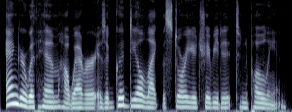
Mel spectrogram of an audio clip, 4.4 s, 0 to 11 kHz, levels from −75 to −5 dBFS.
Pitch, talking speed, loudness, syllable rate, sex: 155 Hz, 190 wpm, -18 LUFS, 5.5 syllables/s, female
